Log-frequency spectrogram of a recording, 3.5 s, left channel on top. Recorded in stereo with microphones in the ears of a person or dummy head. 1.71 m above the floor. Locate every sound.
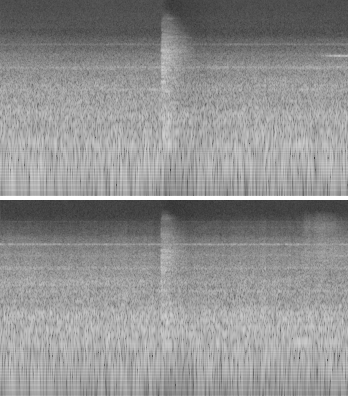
1.6 s a snare drum: 35° right (ahead or behind), 0.8 m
